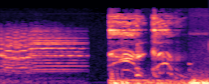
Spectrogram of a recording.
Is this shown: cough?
yes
